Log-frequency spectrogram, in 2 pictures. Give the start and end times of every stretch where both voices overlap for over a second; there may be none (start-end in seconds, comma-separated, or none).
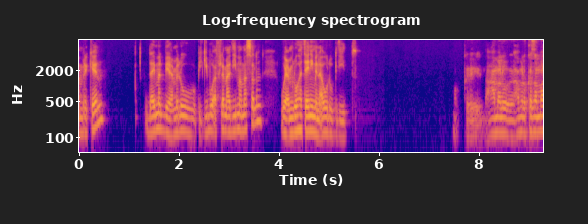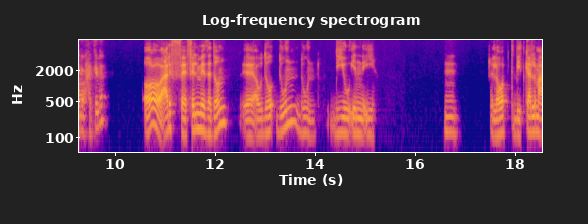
none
